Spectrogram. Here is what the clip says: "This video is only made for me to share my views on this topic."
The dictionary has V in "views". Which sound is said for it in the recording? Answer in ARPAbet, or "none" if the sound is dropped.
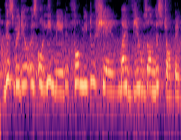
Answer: V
